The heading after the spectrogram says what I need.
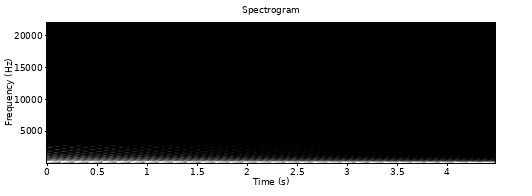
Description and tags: used intensively in the final chapter of "Ambienta" soundtrack! i'm proud enough of this sound that I have tried to design and re-produce for along time till obtaining a satisfactory result (i realized the square waveform was the key!!). it's a classic moog sweep you can ear in many many oldschool and contemporary tunes (LCD Soundsystem "Disco Infiltrator"; Luke Vibert "Homewerks"; Beck "Medley of Vultures" ..just to make a few examples). sound was bounced as a long sweep, then sliced as 6 separate perfectly loopable files to fit better mixes of different tempos: first 2 files is pitching up, pt 2 and 3 are pitching down, last 2 files are 2 tails pitching down. Hope you will enjoy and make some good use (if you do, please let me ear ;)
